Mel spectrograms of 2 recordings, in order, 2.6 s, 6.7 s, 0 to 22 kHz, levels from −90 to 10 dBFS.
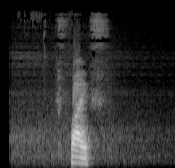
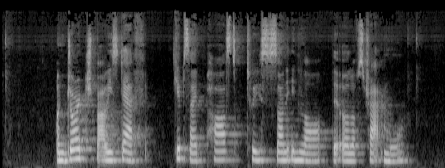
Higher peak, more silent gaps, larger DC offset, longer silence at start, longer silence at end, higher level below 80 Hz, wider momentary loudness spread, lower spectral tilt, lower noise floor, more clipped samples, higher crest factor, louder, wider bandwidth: about the same, -2 dBFS vs 0 dBFS; neither; neither; about the same, 0.85 s vs 0.85 s; first, 1.1 s vs 0.6 s; about the same, -62 dBFS vs -60 dBFS; first, 26 LU vs 9 LU; first, -5.5 dB/octave vs -4 dB/octave; about the same, -58 dBFS vs -57 dBFS; neither; about the same, 18 dB vs 18 dB; about the same, -14 LUFS vs -16 LUFS; about the same, 16.5 kHz vs 16.5 kHz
